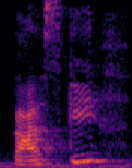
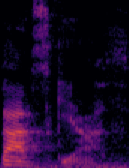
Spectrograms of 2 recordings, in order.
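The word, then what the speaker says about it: Basgiath: the p on the screen here I was pronouncing it Bas and there's actually a lot of Gaelic terms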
